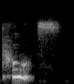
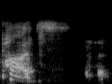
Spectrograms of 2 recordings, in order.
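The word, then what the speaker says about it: Putz: their names for example it's jj puts not putts and it's john figgins not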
